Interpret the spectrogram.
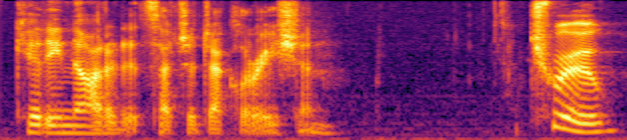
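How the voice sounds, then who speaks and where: A woman's voice: lowish voice, brisk, gravelly. A woman reading her own novel as scripted audiobook narration.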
